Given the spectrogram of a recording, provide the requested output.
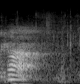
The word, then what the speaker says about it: calf: The baby dolphin is called calf. Or baby cow. Baby animal is called calf. Okay? Baby animal is called calf. The L is silent.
